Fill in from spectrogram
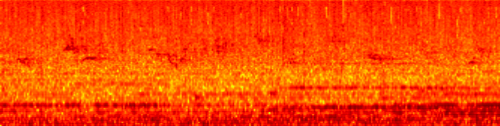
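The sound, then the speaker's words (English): Steady, even rush of water trickling from a nearby forest stream filling the whole clip, with a few faint, high bird chirps flickering in and out above it. “You can hear water trickling from a stream nearby.”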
